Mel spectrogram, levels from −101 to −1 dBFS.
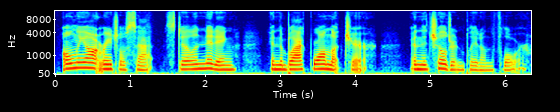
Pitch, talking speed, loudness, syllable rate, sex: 205 Hz, 180 wpm, -19 LUFS, 4.7 syllables/s, female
